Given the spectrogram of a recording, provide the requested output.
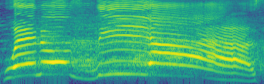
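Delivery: very slow, drawn-out Buenos días, pitched high; loud and proud. Shown as a demonstration. Speaker leading the Spanish speakers' greeting, slow and proud. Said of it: "Okay, Spanish".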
